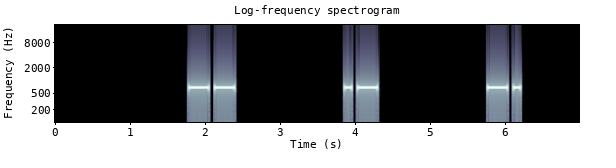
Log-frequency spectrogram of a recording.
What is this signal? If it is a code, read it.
Morse code, heard as a keyed tone, about 14 wpm, spaced as for 5 wpm, 680 Hz. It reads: MAN
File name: Morsekurs / Witze / Witz 13. Juni 2023 25 F70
